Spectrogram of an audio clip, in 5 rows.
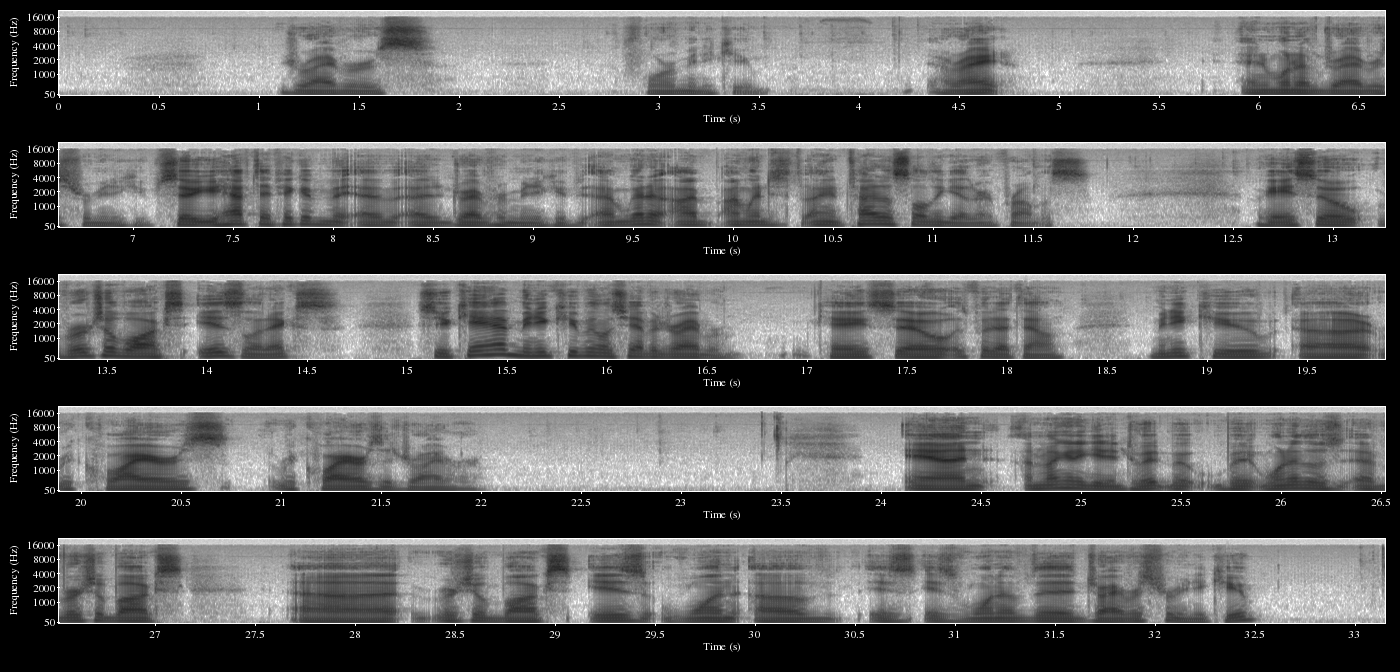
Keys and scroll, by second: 0.0-13.4 typing, 6.3 ctrl+[, 9.4 ctrl+[, 17.1-32.9 typing, 32.9 ctrl+[.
